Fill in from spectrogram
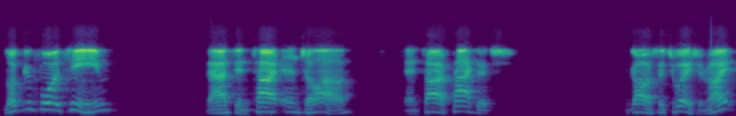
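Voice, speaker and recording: Animated man hosting a tinny podcast. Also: fairly high pitch, normal speed, pauses often. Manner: repetitive, announcer-like calling out. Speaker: podcast host. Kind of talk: solo sports podcast rundown. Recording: tinny phone-like sound.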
